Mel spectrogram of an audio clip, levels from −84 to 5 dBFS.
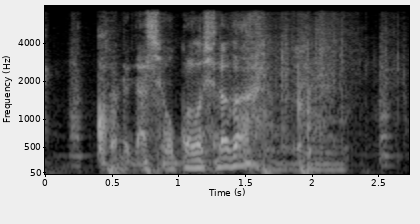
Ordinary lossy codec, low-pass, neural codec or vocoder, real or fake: none; 7.2 kHz; codec, 16 kHz, 4 kbps, FreqCodec, larger model; fake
